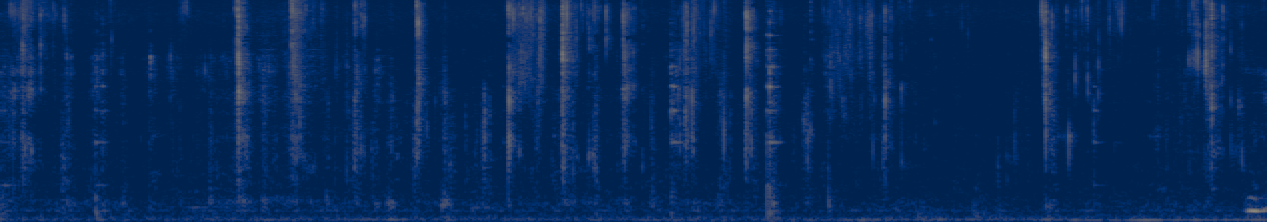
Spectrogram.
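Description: Fingers squish and rustle through rice on a plate.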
